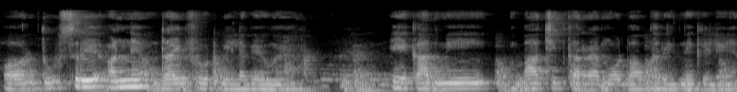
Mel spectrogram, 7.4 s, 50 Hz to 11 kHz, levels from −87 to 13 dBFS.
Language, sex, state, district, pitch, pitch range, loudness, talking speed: Hindi, male, Delhi, New Delhi, 140 Hz, 130-150 Hz, -19 LUFS, 170 wpm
